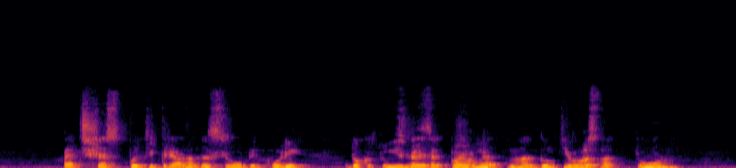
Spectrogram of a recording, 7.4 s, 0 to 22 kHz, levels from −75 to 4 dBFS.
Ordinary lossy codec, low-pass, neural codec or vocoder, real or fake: MP3, 64 kbps; 10.8 kHz; codec, 24 kHz, 1 kbps, SNAC; fake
